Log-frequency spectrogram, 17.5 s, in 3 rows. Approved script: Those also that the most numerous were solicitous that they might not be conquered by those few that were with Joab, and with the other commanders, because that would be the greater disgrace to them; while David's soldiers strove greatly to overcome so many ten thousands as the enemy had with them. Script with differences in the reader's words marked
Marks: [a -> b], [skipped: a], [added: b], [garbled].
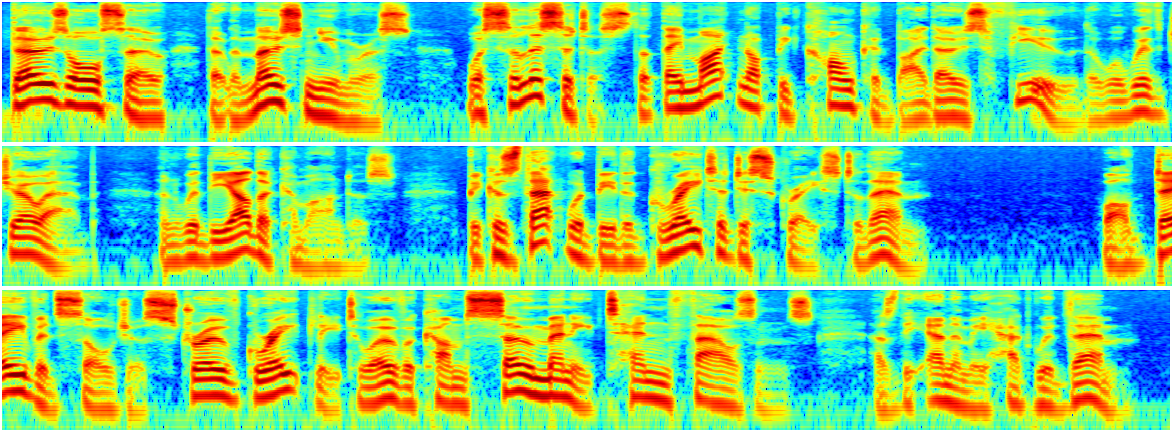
Those also that the most numerous were solicitous that they might not be conquered by those few that were with Joab, and with the other commanders, because that would be the greater disgrace to them; while David's soldiers strove greatly to overcome so many ten thousands as the enemy had with them.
